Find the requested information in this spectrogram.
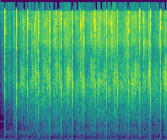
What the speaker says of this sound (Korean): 우리 가정 축복하면서 우리 박수 한번 할까요?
